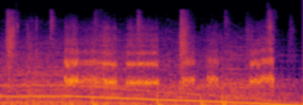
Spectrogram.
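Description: A classic car in the Roblox Greenville game brakes hard, its engine tone sliding steadily downward while tires squeal and skid in repeated chirps, close and loud with no talking.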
